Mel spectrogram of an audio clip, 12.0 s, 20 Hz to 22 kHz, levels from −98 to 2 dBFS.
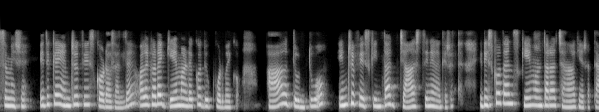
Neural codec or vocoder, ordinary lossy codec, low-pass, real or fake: codec, 24 kHz, 0.9 kbps, WavTokenizer, large speech release; none; 7.2 kHz; fake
